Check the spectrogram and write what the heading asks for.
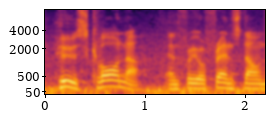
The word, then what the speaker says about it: Husqvarna: my Australian friend dkw125 we say who's kwona and for your friends down there Down Under here is where it all started who's come on now from 1689.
